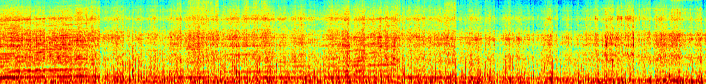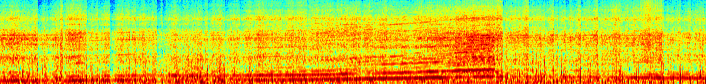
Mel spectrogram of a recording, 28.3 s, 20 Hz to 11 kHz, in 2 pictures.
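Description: Honda CBR900RR's inline-four engine at speed, revs climbing and falling through the gears, with a long climb in the second half that ends in a sudden drop at an upshift. Heavy wind rush runs under the engine note.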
